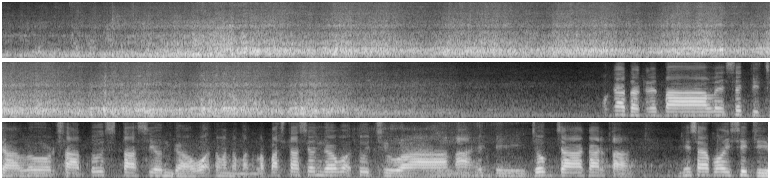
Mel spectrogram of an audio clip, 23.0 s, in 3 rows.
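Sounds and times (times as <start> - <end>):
train wheels clattering over rail joints: 0.0 - 11.6.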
